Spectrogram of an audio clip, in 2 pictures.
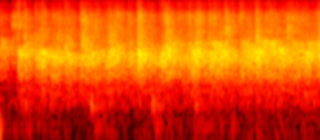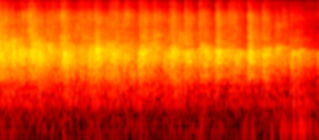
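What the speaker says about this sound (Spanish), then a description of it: "Démosle un gran aplauso de bienvenida." An audience at a talk on storytelling gives a warm welcoming applause, a dense, even wash of many hands clapping that holds steady for about six seconds before starting to taper.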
